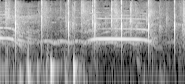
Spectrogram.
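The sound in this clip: Scattered applause from a crowd at an event, roughly a dozen loose, uneven claps. A voice-like sustained tone runs over the middle of the claps before the sound thins out.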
